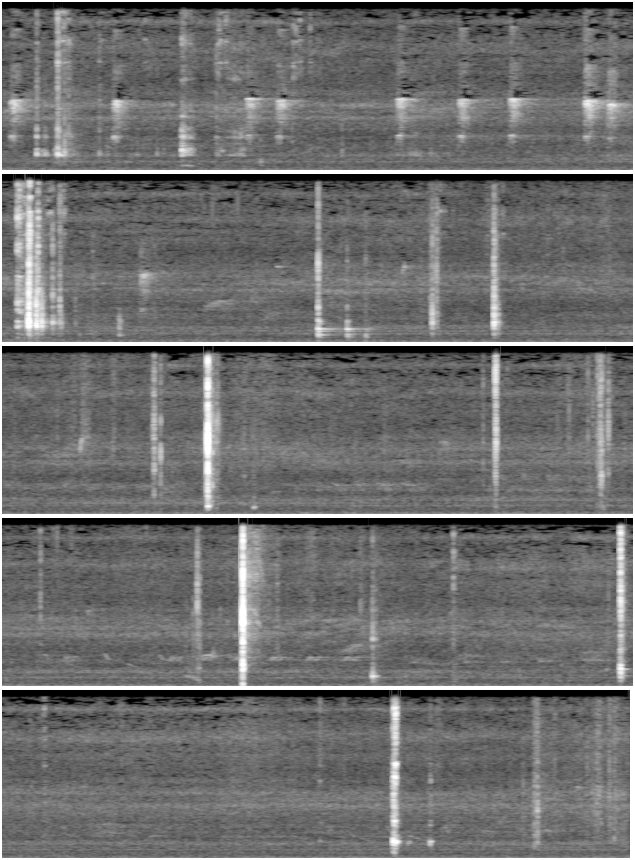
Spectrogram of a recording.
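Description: Scattered sharp clicks and knocks of camp cooking gear being handled: a wooden spoon against a steel canteen cup, a plastic container lid being taken off, vegetables going into the cup and a can being picked up, over a steady low background.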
